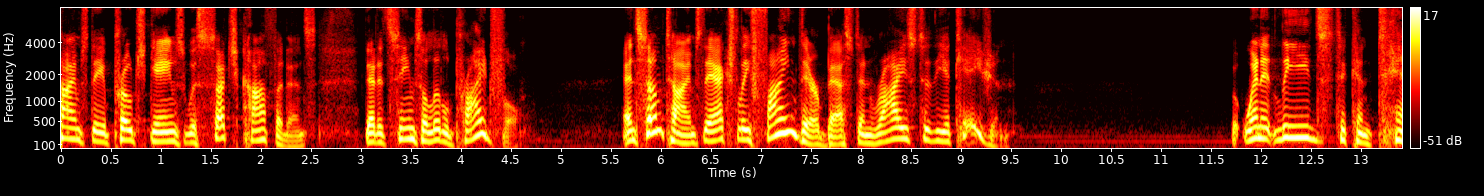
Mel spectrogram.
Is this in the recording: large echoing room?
yes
